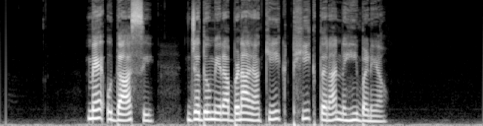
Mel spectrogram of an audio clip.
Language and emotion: Punjabi, sad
